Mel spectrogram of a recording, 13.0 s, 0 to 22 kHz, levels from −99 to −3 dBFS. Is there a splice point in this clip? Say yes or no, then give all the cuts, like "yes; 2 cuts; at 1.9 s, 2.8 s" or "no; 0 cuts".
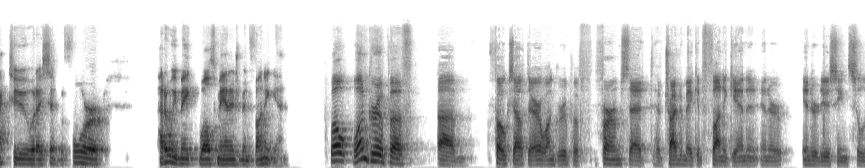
yes; 1 cut; at 4.9 s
